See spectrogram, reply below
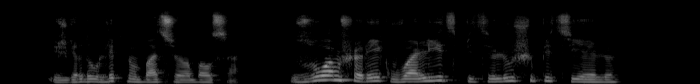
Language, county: Lithuanian, Vilnius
